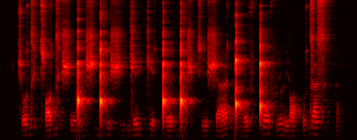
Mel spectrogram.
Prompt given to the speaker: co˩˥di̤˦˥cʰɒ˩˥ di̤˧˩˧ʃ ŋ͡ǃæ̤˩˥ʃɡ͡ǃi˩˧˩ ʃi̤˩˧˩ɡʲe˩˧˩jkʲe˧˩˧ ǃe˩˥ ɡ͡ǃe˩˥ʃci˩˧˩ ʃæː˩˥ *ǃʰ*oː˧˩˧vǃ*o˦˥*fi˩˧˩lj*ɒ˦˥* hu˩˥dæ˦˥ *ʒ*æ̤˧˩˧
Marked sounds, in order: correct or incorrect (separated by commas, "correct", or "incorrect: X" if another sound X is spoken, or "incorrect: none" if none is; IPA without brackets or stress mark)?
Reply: incorrect: ɡ͡ǃ, correct, incorrect: ɒ˧˩˧, incorrect: z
